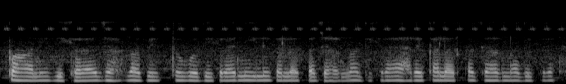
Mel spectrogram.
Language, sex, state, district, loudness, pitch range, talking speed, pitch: Hindi, female, Bihar, Sitamarhi, -31 LUFS, 180-190 Hz, 255 wpm, 185 Hz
